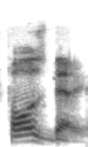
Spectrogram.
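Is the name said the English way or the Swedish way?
Swedish. The name is said with a Swedish pronunciation.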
